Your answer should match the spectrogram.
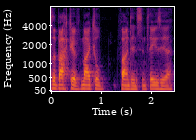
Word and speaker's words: Synthesia: Oh, Synthesia.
